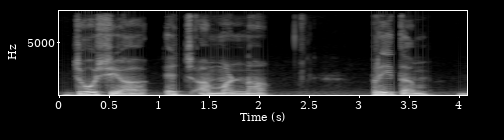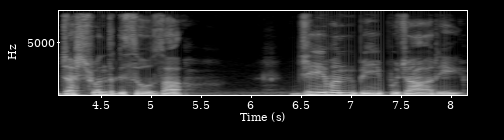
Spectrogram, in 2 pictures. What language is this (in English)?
Kannada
